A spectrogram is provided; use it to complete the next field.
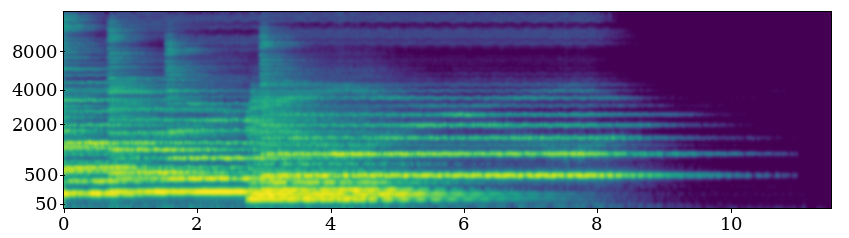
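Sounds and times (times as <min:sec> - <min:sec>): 
cold synth voice: 0:00.0 - 0:07.9.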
